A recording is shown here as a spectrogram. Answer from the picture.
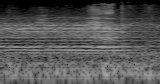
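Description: Train horn sounding a long, steady chord over a low rumble.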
